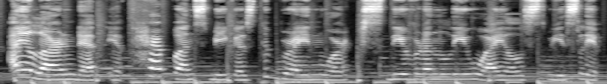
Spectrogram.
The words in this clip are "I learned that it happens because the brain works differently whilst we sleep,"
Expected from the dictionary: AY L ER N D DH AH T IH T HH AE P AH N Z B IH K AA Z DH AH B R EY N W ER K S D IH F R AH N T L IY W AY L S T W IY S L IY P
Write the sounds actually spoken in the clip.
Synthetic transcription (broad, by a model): AY L ER N D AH T IH T HH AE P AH N S B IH K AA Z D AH B R EY N W ER K S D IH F R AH N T L IY W AY L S W IY S L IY P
